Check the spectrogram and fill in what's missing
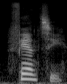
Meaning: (noun) 1. The imagination 2. An image or representation of anything formed in the mind 3. An opinion or notion formed without much reflection 4. A whim 5. Love or amorous attachment 6. Liking
- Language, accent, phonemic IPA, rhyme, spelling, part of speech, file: English, US, /ˈfæn.si/, -ænsi, fancy, noun / adjective / adverb / verb, En-us-fancy.ogg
